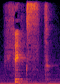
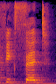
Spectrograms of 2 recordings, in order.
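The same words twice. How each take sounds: First: The ending is pronounced as a t. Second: The ending is not pronounced as a t. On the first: The speaker calls it right. "nós usamos um T" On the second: The speaker calls it wrong. "não é fixed"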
